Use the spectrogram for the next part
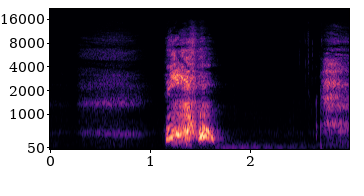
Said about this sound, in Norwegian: Det kommer snart et nys.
